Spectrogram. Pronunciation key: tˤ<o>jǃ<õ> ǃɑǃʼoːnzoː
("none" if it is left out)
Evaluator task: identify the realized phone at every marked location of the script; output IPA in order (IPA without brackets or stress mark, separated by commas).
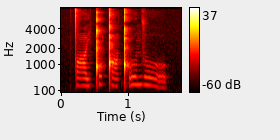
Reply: oː, o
